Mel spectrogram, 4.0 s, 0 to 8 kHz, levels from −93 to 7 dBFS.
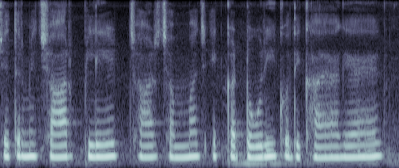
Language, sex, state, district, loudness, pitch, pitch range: Hindi, female, Jharkhand, Ranchi, -15 LUFS, 210 Hz, 205-220 Hz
